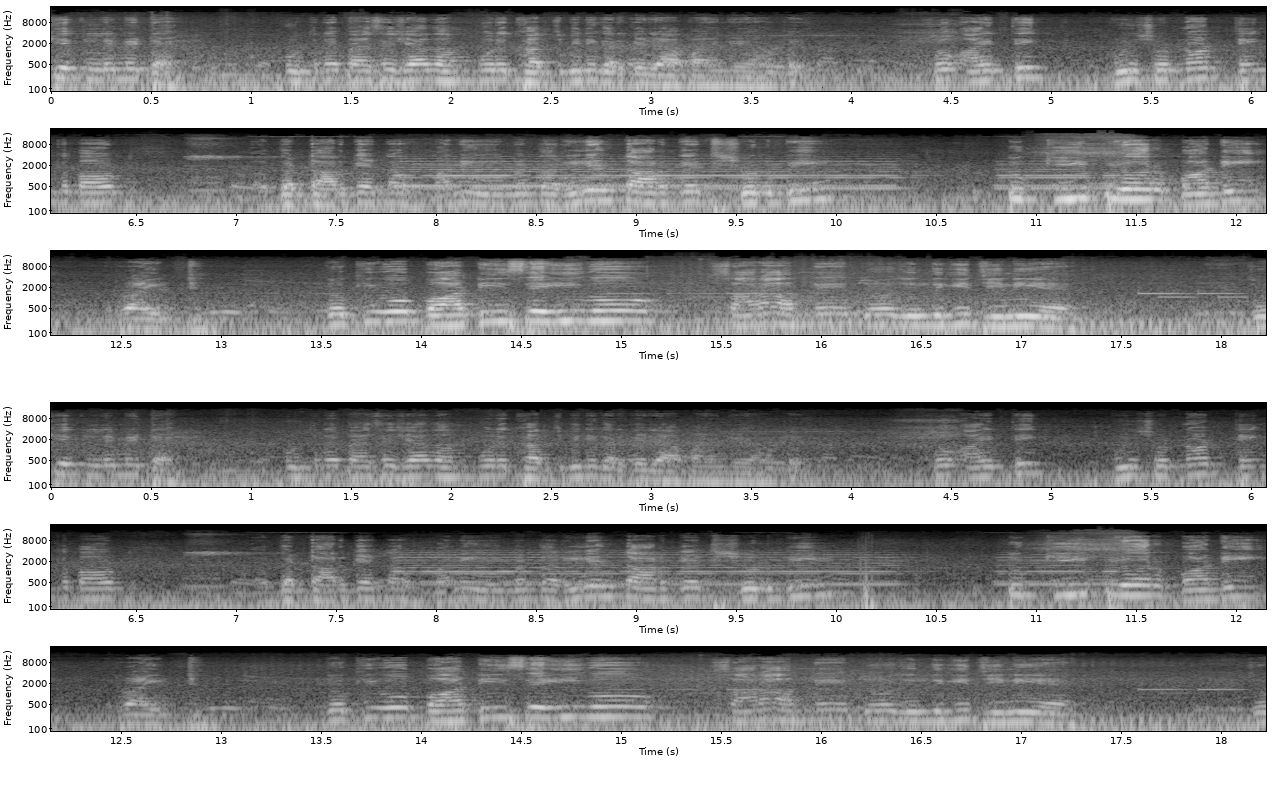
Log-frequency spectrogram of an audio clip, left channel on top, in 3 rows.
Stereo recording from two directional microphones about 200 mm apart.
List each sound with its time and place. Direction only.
1.4 s speech: 60° left (ahead or behind)
4.4 s speech: 60° left (ahead or behind)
